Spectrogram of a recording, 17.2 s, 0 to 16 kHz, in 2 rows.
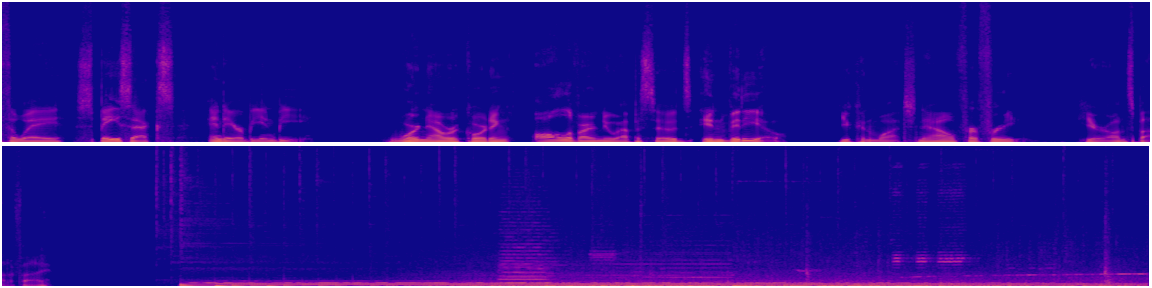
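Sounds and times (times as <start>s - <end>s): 
speech: 0.0s - 9.1s, 9.9s - 10.3s
steady low engine rumble of Manhattan street traffic heard from a cab: 10.8s - 17.1s
car horns honking in Manhattan street traffic: 12.2s - 17.1s.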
